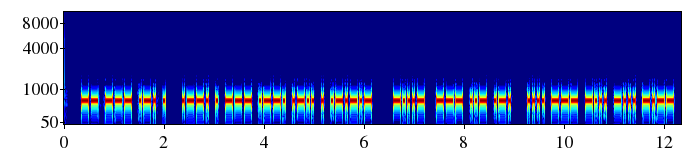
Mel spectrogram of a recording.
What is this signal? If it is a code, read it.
Morse code, heard as a keyed tone, about 25 wpm, 600 Hz. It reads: MORE PEOPLE. <BT> OUR HOBBY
